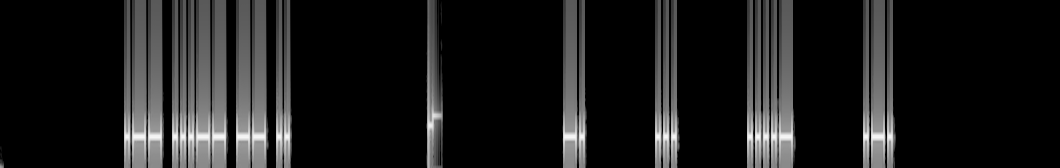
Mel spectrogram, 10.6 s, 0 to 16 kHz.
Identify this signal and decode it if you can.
Morse code, heard as a keyed tone, about 30 wpm, spaced as for 15 wpm, 700 Hz. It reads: W3MI NS4R
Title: USA Call Signs - 4 Characters - 6x Character Spacing - 30wpm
